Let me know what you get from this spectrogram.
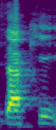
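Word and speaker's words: Darki: one my name is daki it's spelled d-a-r-k-i obviously you know it's double e and I'm so so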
